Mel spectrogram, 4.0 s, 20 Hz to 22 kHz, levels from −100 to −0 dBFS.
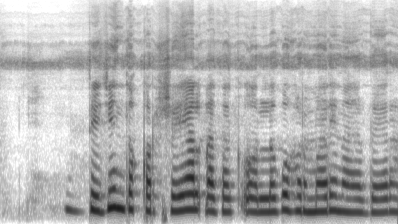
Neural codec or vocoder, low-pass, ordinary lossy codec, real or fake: codec, 44.1 kHz, 7.8 kbps, Pupu-Codec; none; none; fake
